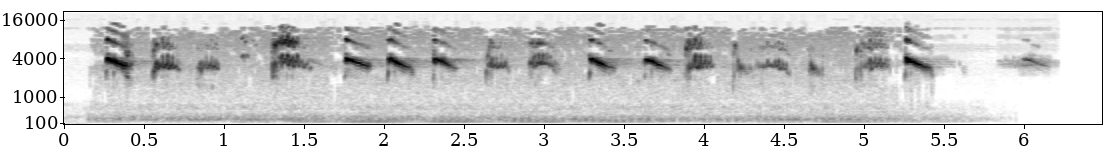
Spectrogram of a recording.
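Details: Evening Grosbeak, a winter visitor, giving its chirping calls in a rapid series of sharp, high chirps, two or three each second, over a low steady rumble.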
